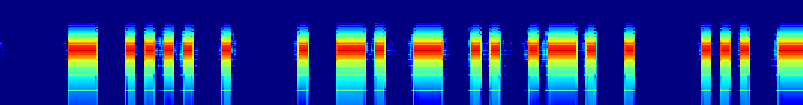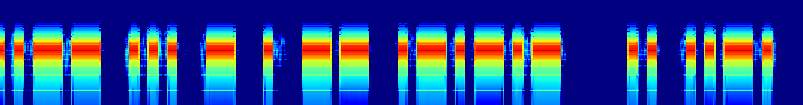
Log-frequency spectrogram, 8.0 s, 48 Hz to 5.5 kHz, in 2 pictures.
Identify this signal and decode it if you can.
Morse code, heard as a keyed tone, about 25 wpm, 600 Hz. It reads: THE ENTIRE SYSTEM. IF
